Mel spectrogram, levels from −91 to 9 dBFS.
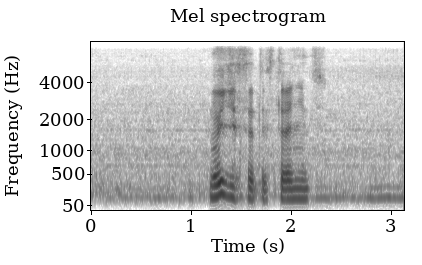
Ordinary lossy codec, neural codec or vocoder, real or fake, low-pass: none; vocoder, 22.05 kHz, 80 mel bands, HiFi-GAN; fake; 7.2 kHz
